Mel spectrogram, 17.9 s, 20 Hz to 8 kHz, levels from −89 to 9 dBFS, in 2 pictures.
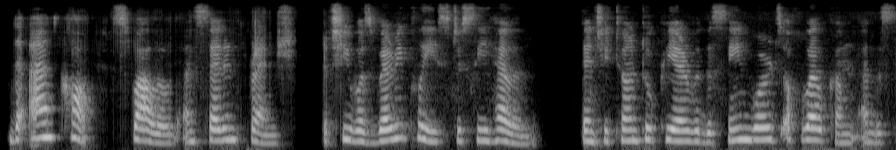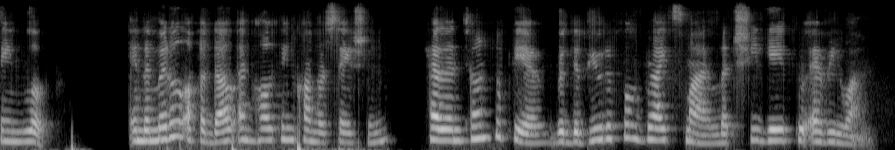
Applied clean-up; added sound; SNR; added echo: neural mask model Resemble Enhance denoiser.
